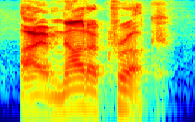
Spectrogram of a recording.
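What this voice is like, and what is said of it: Impression of Richard Nixon. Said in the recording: “Nixon declares to the world ... Great impression.”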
